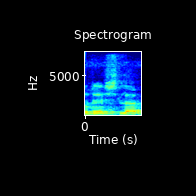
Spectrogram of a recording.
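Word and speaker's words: wrestle: वो रेसलर नहीं होता, रेसलर मीन्स को पहलवान, तो रेसलर से रेसल बना है, रेसल, रेसल से रेसलर बना है। तो यहाँ पे टी आप साइलेंट रखेंगे, ठीक है ना, टी आप साइलेंट रखेंगे।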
